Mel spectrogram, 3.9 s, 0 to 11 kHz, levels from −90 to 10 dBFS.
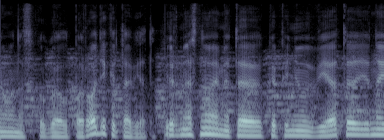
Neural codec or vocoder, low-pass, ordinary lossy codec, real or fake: none; 9.9 kHz; AAC, 64 kbps; real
